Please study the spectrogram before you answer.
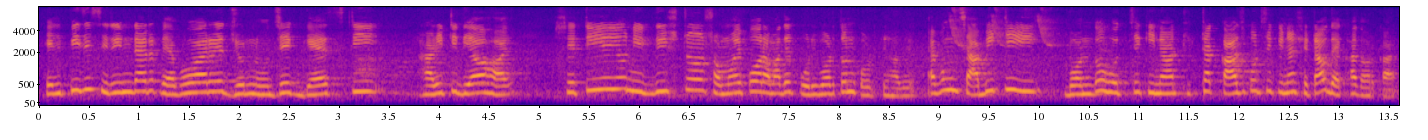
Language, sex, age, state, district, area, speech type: Bengali, female, 18-30, West Bengal, Uttar Dinajpur, urban, spontaneous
